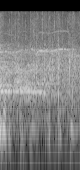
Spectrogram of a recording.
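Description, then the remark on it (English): A large audience at Southland Church bursts into steady, dense applause for the pastor coming up, many hands clapping at once in a sustained wash of sound, with a faint cheer rising briefly above the clapping. “So whenever I come up here, feel free to cheer.”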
